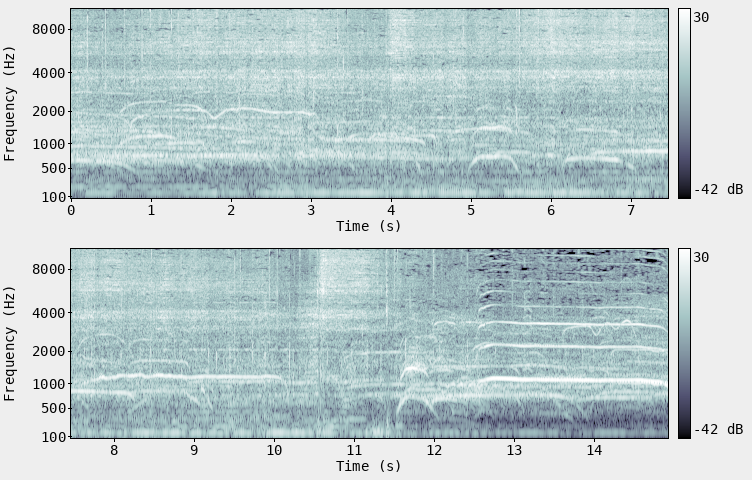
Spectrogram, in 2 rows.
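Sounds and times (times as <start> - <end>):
crowd cheering and whooping: 0.0 - 14.9
rock band playing live: 0.1 - 11.8.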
